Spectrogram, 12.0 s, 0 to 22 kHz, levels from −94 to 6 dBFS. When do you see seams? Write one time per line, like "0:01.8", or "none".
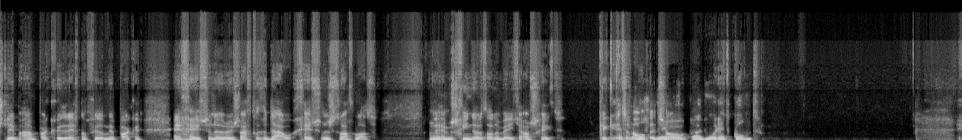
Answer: none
